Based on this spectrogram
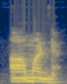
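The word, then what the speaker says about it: almond: हमने कॉन्सेप्ट देखा, जब भी एम से पहले एल लिखा जाएगा तो एल साइलेंट होगा। तो इसको पढ़ने का सही तरीका क्या होगा? आमंड।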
